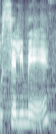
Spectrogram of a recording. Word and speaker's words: Selime: Siamo arrivati al paese di Selime, o Selimé, come abbiamo sentito pronunciarlo qui dai Sì, locali. I locali Selimé. Selimé dicono.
